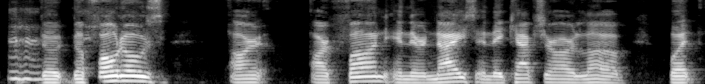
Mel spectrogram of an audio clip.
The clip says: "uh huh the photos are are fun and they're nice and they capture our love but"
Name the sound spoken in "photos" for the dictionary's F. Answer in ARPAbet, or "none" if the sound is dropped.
F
